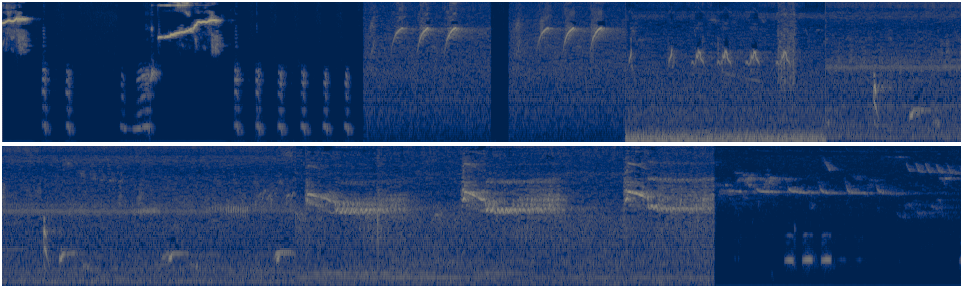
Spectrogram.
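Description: Birds chirping and calling: short rising chirps, rapid pulsing calls and quick repeated tweets, in segments that start and stop abruptly.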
